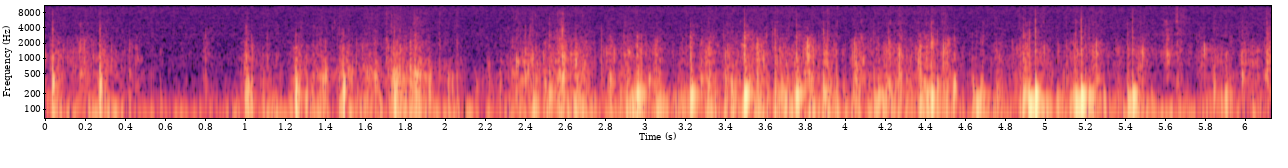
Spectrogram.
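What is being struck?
Cardboard product box.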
